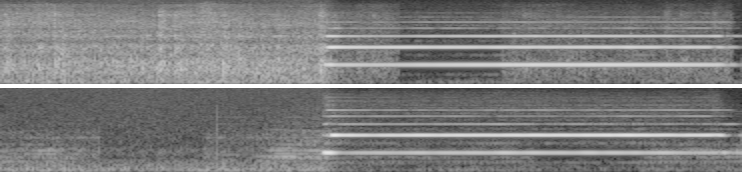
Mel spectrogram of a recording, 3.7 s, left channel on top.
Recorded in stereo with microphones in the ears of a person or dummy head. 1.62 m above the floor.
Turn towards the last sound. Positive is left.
turn(degrees=-90)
